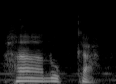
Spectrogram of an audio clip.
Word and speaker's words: Hanukkah: Chanukkah, que escreve e pronuncia Hanukkah.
